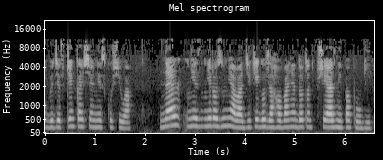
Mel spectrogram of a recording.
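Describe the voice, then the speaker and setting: A woman with a fairly high voice reads a children's fairy tale aloud. She takes her time, now and then tripping over a word and starting it again. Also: darkish tone. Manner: unhurried, with small stumbles and self-corrections. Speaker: storyteller.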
